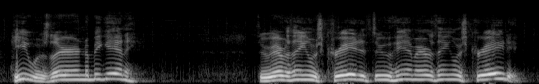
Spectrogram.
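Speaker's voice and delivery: put-on high, loud Southern-accented preaching voice; Jesus with a Southern accent. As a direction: proclaim scripture as a Southern Jesus. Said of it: "That's how I hear him talking".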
